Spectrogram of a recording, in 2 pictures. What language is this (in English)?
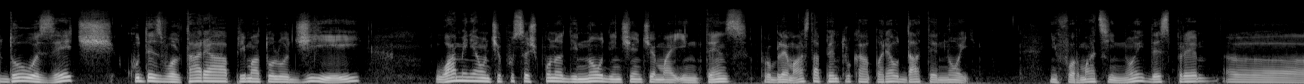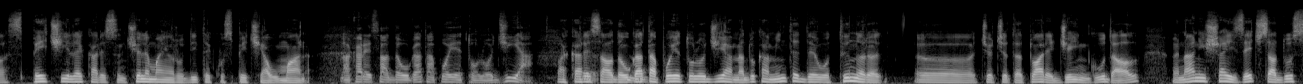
Romanian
